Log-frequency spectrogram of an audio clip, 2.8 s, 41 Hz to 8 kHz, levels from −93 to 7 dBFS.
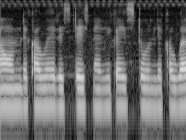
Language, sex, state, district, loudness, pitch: Hindi, male, Uttar Pradesh, Deoria, -18 LUFS, 145 Hz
